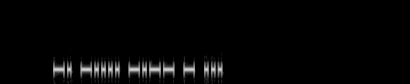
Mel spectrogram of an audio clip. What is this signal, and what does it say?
Morse code, heard as a keyed tone, about 36 wpm, 700 Hz. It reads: N6YTS
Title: USA Call Signs - 5 Characters - Repeated 3x - 35wpm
